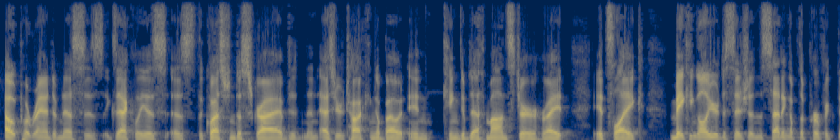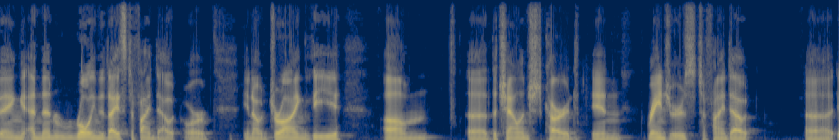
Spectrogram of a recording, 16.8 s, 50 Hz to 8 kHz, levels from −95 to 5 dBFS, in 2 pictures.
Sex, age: male, 30-49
